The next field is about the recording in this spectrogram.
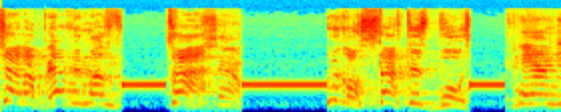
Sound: beep

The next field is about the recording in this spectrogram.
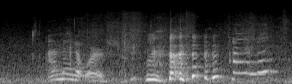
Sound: laughter

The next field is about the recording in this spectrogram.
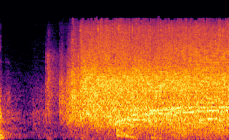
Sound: applause

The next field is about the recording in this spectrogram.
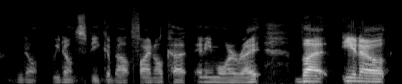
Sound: none

